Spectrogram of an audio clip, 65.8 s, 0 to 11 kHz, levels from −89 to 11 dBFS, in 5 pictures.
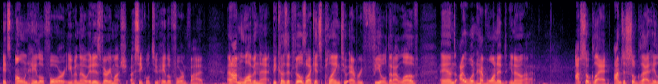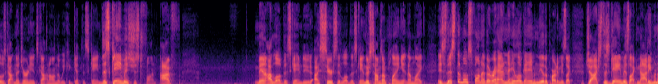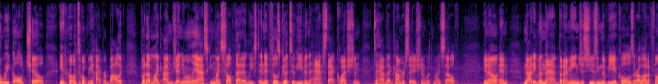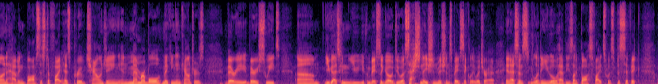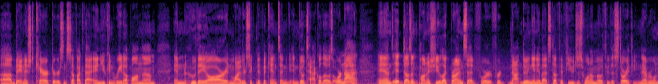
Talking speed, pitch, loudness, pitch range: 240 wpm, 105 Hz, -20 LUFS, 95-135 Hz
